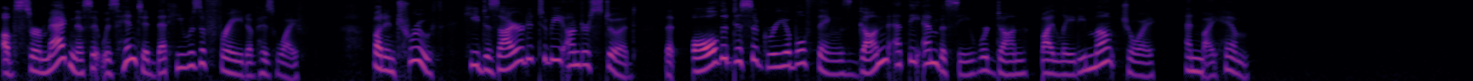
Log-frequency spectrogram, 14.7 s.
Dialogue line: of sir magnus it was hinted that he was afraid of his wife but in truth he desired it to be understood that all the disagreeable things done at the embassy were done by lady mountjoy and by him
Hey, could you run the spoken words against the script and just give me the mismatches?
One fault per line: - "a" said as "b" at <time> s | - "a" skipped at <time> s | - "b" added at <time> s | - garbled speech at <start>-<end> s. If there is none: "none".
none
